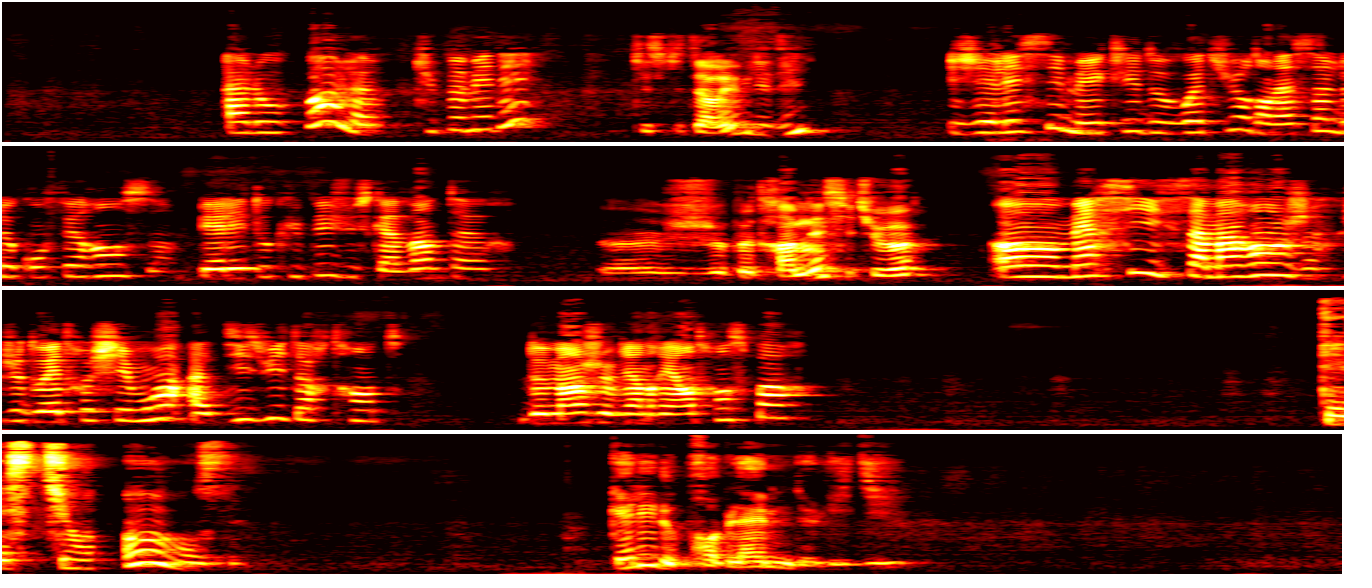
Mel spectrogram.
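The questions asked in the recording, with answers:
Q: Quel est le problème de Lydie?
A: Elle a laissé ses clés de voiture dans la salle de conférence, occupée jusqu'à 20 h.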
